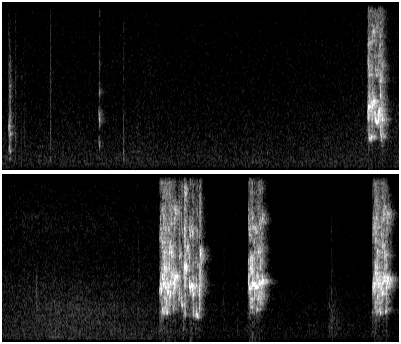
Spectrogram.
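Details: Caged rosy-faced lovebirds, five together indoors by a window, give scattered short ticks, then four loud grating squawks at irregular intervals, one of them a longer doubled burst.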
